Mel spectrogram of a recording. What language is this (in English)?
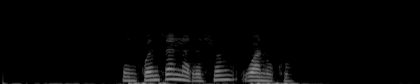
Spanish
